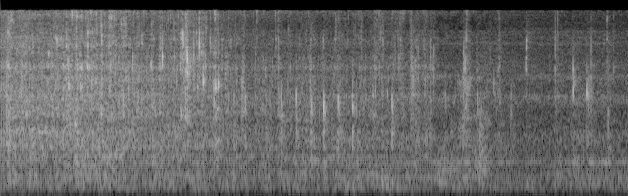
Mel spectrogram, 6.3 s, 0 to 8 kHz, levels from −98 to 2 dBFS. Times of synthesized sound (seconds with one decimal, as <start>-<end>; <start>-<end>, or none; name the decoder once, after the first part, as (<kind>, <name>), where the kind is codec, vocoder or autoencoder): 0.0-0.5 (vocoder, HiFi-GAN)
